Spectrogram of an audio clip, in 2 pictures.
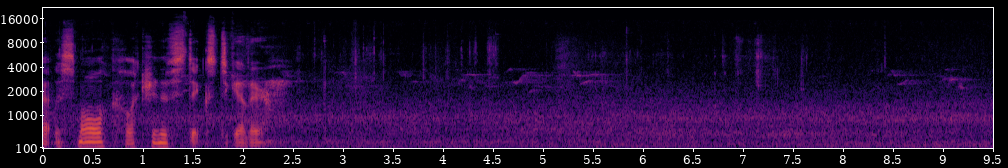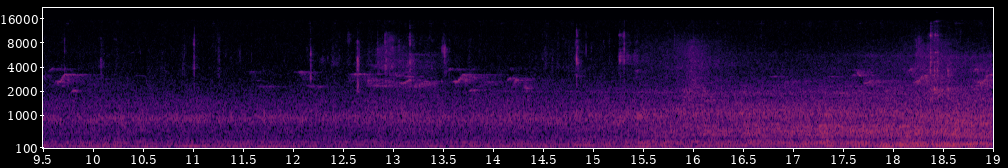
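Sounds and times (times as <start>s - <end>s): outdoor background noise: 0.0s - 19.0s
bird chirping: 1.8s - 6.2s, 8.2s - 19.0s.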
